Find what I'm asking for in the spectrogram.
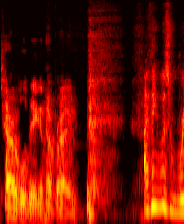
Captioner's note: laughs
